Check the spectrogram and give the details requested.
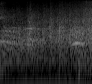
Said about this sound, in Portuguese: Aplauda o Senhor Jesus, querido. Diga glória a Deus, aplauda o Senhor Jesus.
